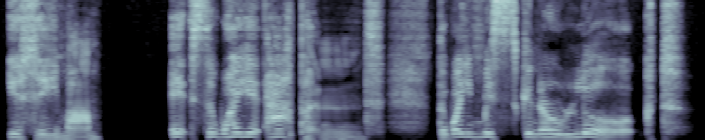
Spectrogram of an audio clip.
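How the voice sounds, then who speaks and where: A woman's voice: mid-range voice, very animated, slow pace, no echo, studio quality, pitched above the performer's own voice. A woman voicing a young, anxious housemaid who rambles on in breathless, deferential gossip. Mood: fretful.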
